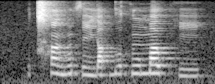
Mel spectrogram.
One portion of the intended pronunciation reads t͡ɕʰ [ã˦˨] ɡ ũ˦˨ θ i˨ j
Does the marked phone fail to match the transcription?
no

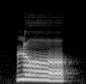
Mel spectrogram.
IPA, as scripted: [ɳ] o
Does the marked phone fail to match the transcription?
no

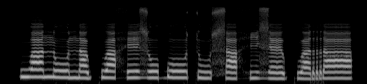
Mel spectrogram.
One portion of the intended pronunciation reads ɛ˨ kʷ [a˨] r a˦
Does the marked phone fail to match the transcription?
no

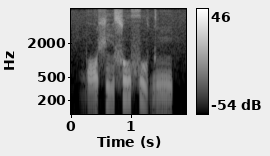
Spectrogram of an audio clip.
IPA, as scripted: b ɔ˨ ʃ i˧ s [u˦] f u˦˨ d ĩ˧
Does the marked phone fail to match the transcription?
no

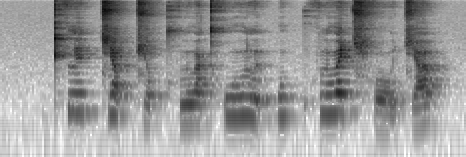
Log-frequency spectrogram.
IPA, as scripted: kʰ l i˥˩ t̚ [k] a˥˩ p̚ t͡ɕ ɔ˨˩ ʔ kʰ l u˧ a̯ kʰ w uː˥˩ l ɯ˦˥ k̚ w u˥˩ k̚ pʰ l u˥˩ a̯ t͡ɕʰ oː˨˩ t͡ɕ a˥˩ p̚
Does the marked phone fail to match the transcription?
yes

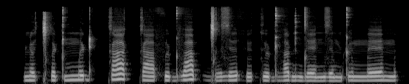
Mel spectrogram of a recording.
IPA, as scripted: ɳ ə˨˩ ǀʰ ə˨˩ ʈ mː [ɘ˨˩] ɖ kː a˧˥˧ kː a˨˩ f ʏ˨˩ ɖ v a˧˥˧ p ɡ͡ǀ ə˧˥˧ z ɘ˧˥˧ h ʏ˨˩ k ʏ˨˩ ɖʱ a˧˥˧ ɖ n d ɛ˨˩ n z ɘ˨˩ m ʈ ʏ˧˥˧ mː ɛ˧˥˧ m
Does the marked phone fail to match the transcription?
yes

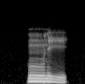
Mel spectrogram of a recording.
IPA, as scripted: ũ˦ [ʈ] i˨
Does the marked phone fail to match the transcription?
yes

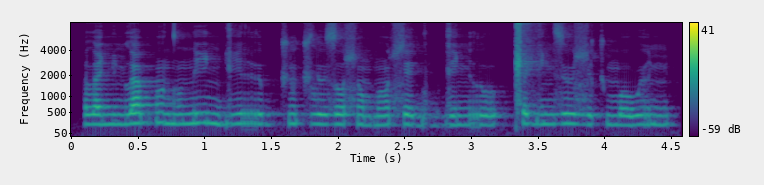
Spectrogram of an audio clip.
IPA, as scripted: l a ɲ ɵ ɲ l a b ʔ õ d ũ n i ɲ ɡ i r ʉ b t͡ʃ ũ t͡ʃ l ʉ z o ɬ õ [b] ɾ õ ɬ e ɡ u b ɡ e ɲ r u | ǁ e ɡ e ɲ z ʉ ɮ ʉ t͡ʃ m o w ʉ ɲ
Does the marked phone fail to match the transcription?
no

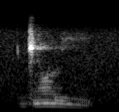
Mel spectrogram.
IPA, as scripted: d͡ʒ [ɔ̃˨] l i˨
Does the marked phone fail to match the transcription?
no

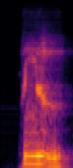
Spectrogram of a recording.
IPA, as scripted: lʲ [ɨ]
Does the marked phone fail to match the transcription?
no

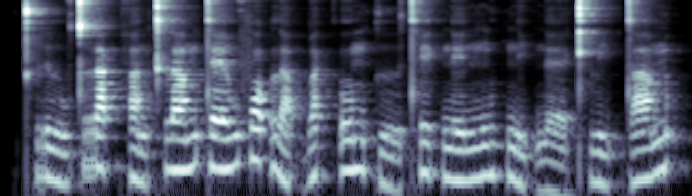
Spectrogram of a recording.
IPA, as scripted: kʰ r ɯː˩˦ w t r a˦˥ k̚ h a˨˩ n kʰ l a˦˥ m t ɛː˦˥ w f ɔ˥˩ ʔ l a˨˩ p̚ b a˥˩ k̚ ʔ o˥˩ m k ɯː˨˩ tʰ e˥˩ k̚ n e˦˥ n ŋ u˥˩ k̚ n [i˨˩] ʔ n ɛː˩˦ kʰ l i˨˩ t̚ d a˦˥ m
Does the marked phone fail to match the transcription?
no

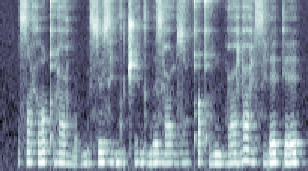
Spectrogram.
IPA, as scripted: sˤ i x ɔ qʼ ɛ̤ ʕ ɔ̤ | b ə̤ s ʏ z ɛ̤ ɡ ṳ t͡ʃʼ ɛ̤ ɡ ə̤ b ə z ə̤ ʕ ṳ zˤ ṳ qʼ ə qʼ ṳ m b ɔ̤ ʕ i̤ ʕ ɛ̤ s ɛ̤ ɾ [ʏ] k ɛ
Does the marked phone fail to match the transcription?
yes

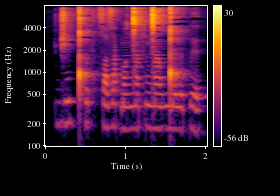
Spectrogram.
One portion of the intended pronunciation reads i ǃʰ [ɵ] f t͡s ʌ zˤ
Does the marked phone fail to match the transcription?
no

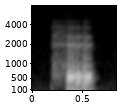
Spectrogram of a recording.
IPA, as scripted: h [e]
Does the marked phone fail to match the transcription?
yes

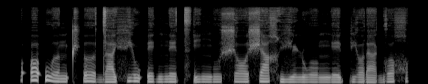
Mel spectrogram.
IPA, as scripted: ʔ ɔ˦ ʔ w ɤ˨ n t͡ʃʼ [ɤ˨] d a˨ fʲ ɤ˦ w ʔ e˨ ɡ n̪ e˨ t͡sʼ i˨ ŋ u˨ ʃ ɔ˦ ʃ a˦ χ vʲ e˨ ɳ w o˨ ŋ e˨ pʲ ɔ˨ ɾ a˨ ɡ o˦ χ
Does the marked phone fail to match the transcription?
yes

